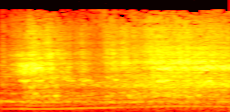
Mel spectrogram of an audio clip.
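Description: Sound effect of a car pulling away: a low engine rumble with road and tyre noise, and a tyre squeal coming in near the end.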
